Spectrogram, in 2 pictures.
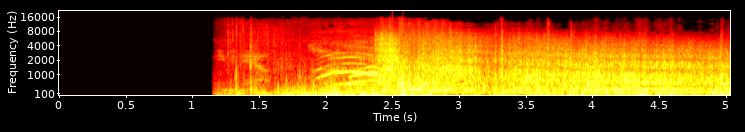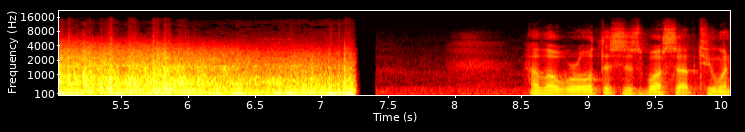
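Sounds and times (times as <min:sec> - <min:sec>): thunder rolling: 0:01.7 - 0:07.3.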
